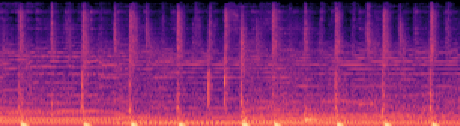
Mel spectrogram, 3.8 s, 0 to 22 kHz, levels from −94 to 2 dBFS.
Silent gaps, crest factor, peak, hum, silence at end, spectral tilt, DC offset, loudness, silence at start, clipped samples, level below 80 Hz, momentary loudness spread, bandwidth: none; 16 dB; -2 dBFS; none; 0 s; -6 dB/octave; under 0.1%; -21 LUFS; 0 s; under 0.1%; -18 dBFS; 4 LU; 17 kHz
